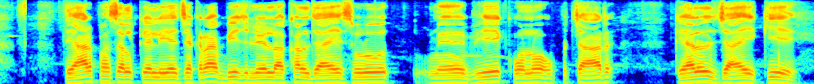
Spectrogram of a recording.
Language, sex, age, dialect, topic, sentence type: Maithili, male, 31-35, Bajjika, agriculture, question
